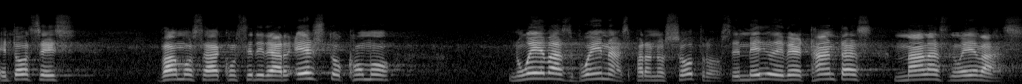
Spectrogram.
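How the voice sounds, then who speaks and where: A raised, projected voice with an American accent speaks at a very slow pace with fairly even intonation. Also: man, high pitch for a man. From United States. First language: English (speaking Spanish). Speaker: pastor. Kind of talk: sermon. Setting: church. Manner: halting.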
